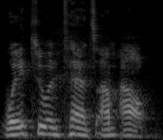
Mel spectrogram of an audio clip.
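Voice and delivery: normal talking voice

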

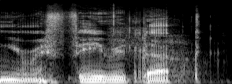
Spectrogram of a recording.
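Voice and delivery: low, hushed quacky duck voice. Pretend. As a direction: talk softly like a duck. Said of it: "kind of a good impression of a duck".

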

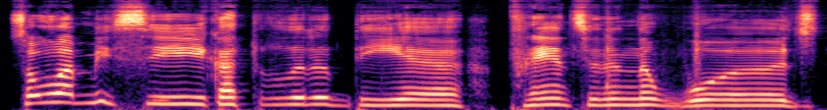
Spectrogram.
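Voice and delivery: hammed-up New York film impression; Marisa Tomei movie impression. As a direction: play a New Yorker picturing a little deer. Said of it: "you sound like her".

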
